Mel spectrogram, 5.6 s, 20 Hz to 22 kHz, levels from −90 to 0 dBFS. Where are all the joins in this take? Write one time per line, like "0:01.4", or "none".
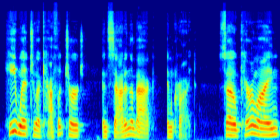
none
